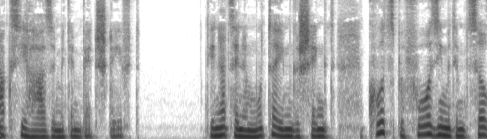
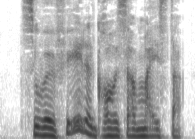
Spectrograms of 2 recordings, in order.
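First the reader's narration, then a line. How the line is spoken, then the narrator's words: Laughing. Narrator (German): Heiner lacht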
